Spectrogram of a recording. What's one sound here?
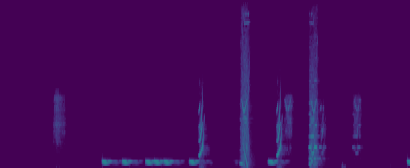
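Game sound effects whoosh and pop.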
